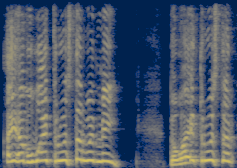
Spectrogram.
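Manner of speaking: high mocking preacher voice; squeaky sermon mimicking a preacher; Ali Dawa. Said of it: "Ali Dawa".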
